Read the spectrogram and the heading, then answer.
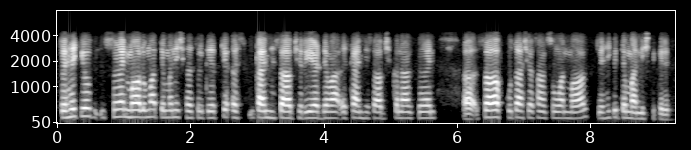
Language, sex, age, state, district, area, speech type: Kashmiri, male, 30-45, Jammu and Kashmir, Srinagar, urban, conversation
